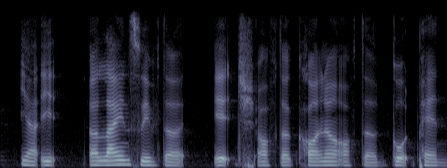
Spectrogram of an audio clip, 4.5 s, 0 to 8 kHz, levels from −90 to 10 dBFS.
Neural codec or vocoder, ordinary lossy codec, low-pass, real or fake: none; none; 7.2 kHz; real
